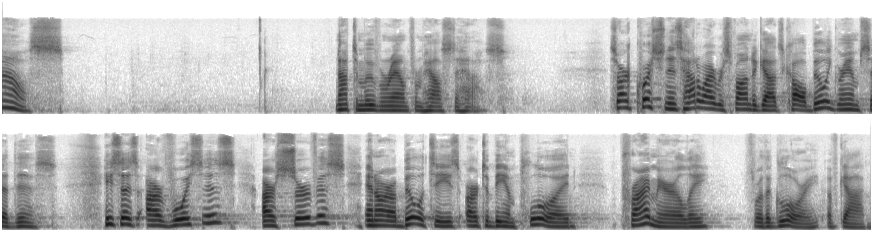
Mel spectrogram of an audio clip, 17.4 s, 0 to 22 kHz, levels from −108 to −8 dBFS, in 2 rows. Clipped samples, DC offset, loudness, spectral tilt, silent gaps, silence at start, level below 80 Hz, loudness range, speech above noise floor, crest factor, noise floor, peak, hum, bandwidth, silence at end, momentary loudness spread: under 0.1%; under 0.1%; -26 LUFS; -6 dB/octave; none; 0 s; -74 dBFS; 7 LU; 49 dB; 22 dB; -74 dBFS; -6 dBFS; none; 12.5 kHz; 0 s; 13 LU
